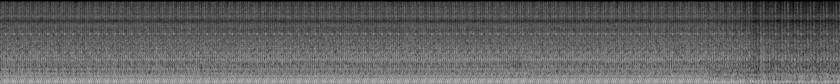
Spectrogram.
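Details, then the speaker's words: 2003 VW Golf TDI, first start after repair and reassembly: harsh, uneven diesel clatter at idle, about four pulses a second with a shaky beat. Starts fairly well but runs rough; owner plans to adjust injection timing with a scan tool. Cause unconfirmed. "I can adjust the injection timing because it definitely sounds like it's running either no it starts pretty decent"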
